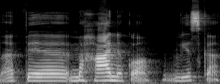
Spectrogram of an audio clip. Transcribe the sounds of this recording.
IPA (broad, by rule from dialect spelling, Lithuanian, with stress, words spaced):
ˈɑːpʲɪ mʲɛˈxɑːnʲɪkoː ˈʋʲiːskɐ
